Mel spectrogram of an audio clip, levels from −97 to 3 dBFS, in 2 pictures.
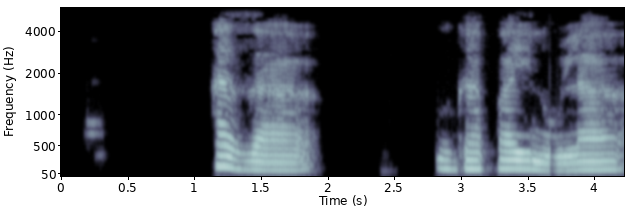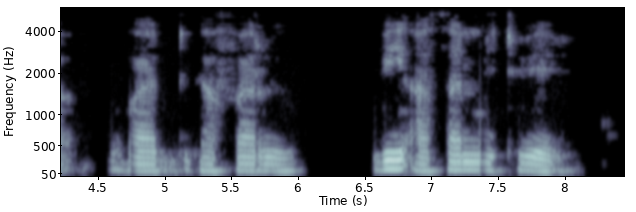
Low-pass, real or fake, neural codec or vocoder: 5.4 kHz; real; none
